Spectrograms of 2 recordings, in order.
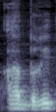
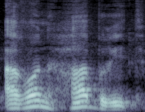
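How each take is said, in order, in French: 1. Le deuxième mot commence par une voyelle. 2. Le deuxième mot commence par un son h. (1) "c'est pas Abrit avec un Aleph" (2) "C'est marqué Aaron Habrit. C'est un He"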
